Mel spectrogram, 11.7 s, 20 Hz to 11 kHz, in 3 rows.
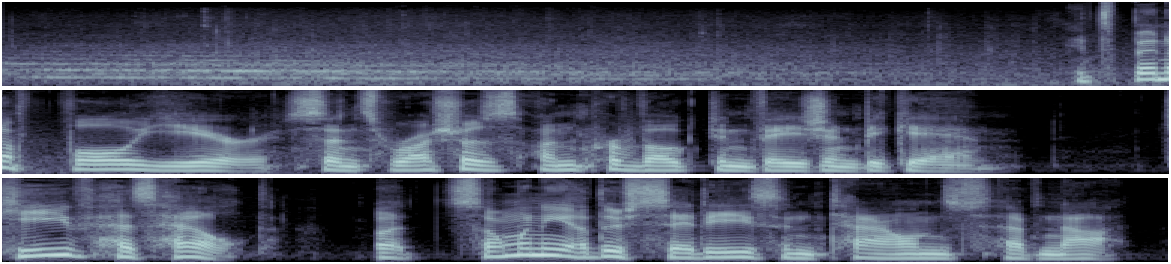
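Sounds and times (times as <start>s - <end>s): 
air raid sirens wailing: 0.0s - 3.8s
speech: 3.6s - 11.6s.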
